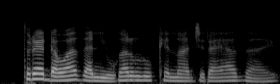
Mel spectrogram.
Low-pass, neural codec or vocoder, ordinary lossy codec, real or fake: 7.2 kHz; codec, 16 kHz, about 1 kbps, DyCAST, with the encoder's durations; none; fake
